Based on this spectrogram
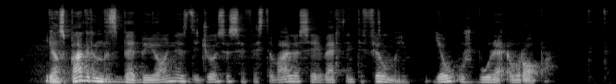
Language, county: Lithuanian, Utena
